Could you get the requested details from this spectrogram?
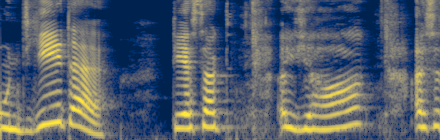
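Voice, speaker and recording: A woman with a Bavarian accent speaks at a high pitch in a very clean recording with a silent background. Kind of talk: opinion rant vlog to camera.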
